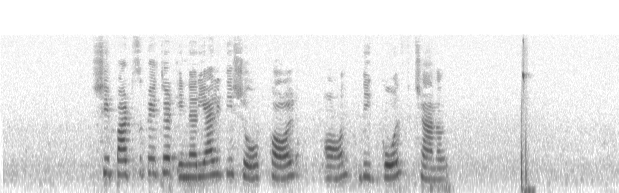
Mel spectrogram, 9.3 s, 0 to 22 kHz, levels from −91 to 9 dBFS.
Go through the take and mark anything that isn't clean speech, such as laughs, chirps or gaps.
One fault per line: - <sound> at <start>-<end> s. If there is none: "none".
- squeak at 7.8-8.0 s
